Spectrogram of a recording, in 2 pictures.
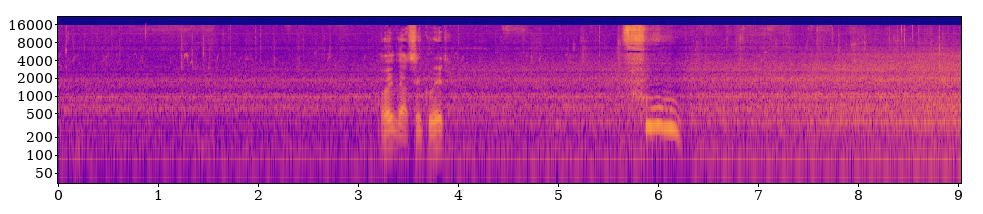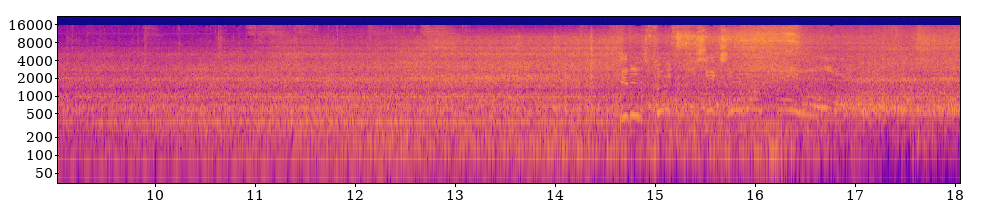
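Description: A diesel train engine rumbles, growing louder as it approaches.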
